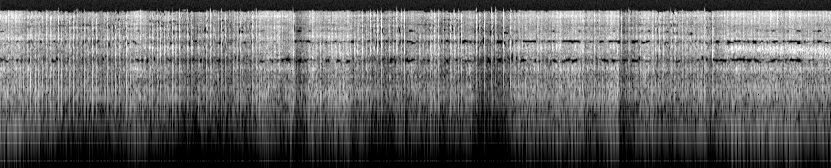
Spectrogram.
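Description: Scroll saw running steadily, its blade cutting through a wooden bowl blank along a curved pattern line.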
